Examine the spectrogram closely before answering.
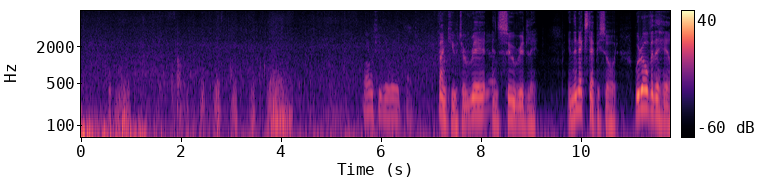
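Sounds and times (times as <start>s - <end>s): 
cow munching silage: 0.0s - 7.6s
speech: 5.7s - 11.7s.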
